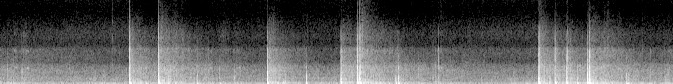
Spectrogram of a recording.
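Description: Aerial firework shells bursting: sharp bangs in three clusters, one about a second in, a second bunch around three and a half seconds, and a quick run of four near the end, each followed by a short rumbling tail.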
